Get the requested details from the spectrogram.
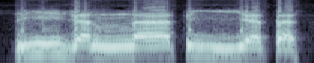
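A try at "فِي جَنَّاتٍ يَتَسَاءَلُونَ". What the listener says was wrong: Fi ada tasydid pada nun, ditahan 2 harokat. Fi ya, ditahan 2 harokat ya. Jangan terburu-buru ya Pak ya.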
